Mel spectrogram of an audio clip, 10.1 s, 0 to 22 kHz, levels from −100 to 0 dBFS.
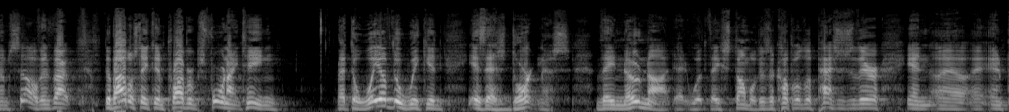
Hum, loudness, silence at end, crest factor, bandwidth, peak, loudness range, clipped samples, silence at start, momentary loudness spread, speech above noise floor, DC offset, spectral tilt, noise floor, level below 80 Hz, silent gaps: none; -34 LUFS; 0 s; 18 dB; 15 kHz; -16 dBFS; 4 LU; under 0.1%; 0 s; 13 LU; 28 dB; under 0.1%; -5 dB/octave; -62 dBFS; -70 dBFS; none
